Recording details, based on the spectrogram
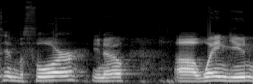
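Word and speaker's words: Quang Duong: before, you know, uh, Wang Yun, which is, by the way, is how we're pronouncing Quang Dwang now. We've all been just butchering his name for the last year and a half. Finally, finally, everybody, it's it's Wang Yun is my understanding of it.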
